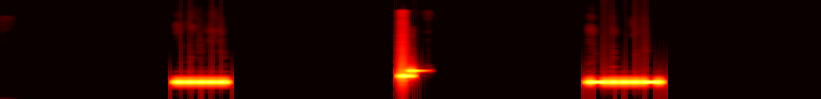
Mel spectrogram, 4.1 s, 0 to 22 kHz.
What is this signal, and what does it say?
Morse code, heard as a keyed tone, about 44 wpm, 700 Hz. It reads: 5 <BT>
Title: Single Character (Letter:Number:Punctuation:Prosign) Alt 45wpm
